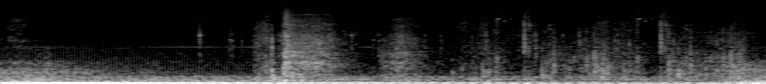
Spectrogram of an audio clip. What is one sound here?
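A metal toolbox lid clicks open.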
